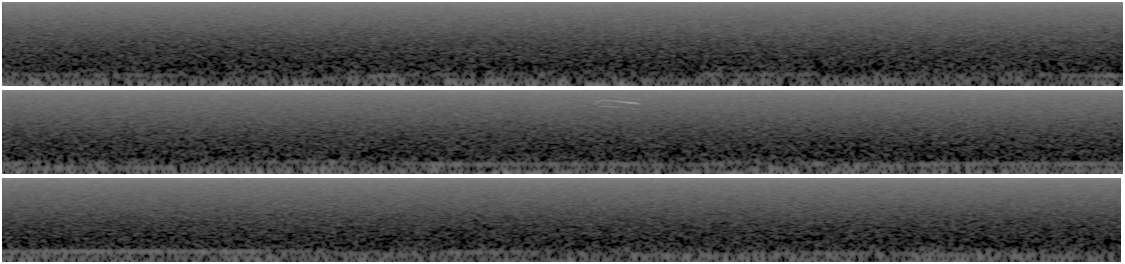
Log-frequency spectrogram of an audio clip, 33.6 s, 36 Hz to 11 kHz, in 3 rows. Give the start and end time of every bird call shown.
17.1s-17.6s: Hawaii Amakihi (Chlorodrepanis virens)

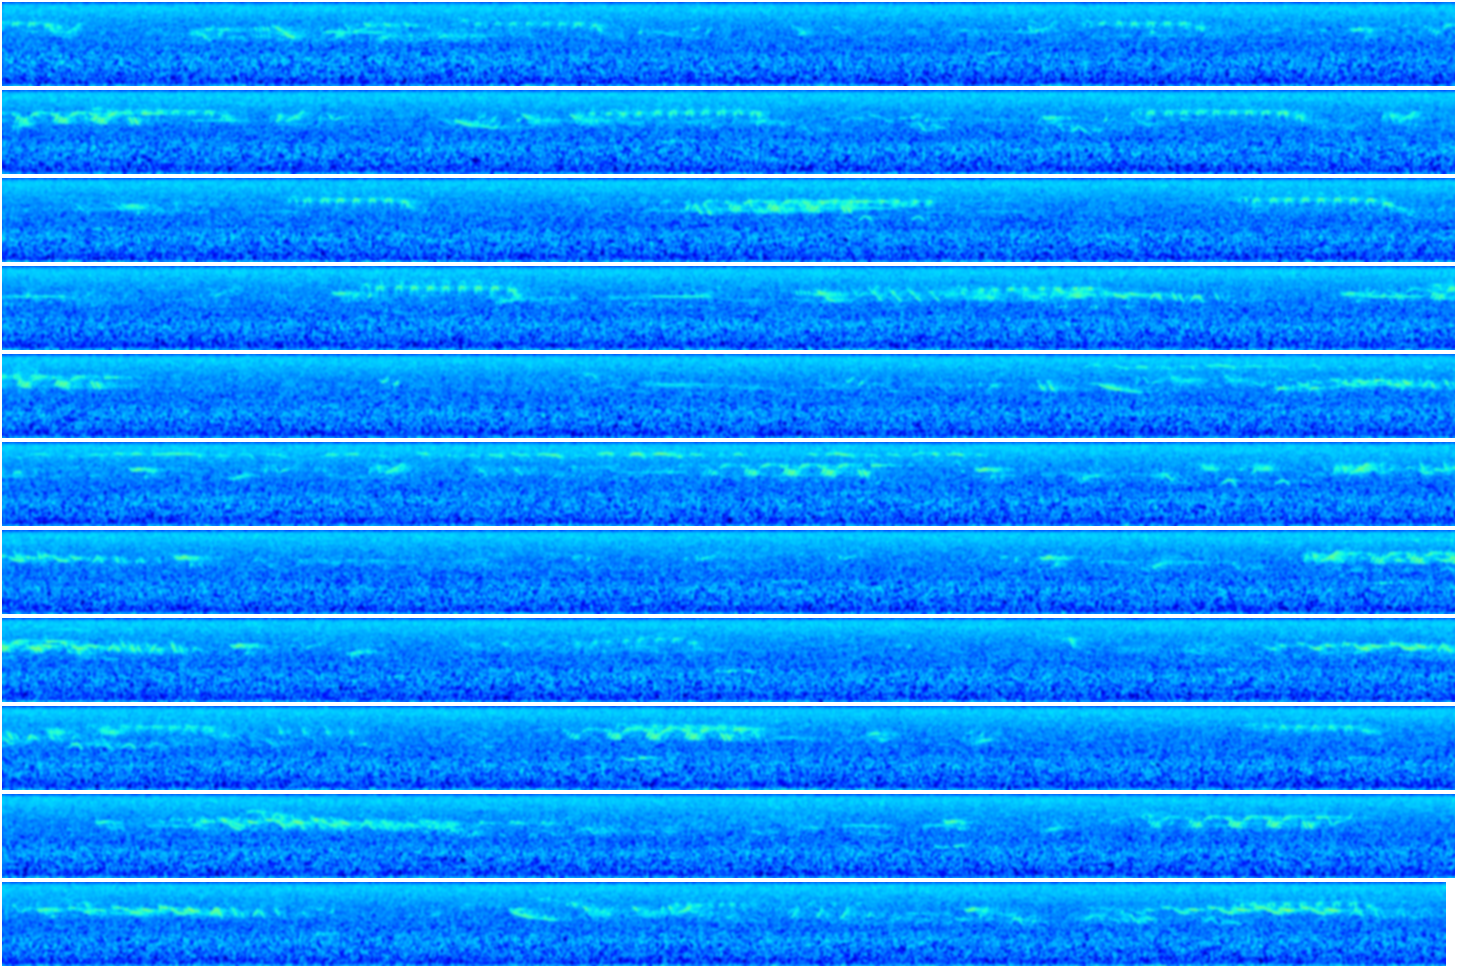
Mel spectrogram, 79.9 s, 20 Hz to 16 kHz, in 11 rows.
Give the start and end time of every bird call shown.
0.0s-26.8s: Mountain Chickadee (Poecile gambeli)
3.7s-5.4s: Dusky Flycatcher (Empidonax oberholseri)
4.3s-6.1s: Mountain Quail (Oreortyx pictus)
5.6s-8.9s: MacGillivray's Warbler (Geothlypis tolmiei)
6.3s-7.2s: Dusky Flycatcher (Empidonax oberholseri)
10.1s-11.2s: Mountain Quail (Oreortyx pictus)
12.0s-13.0s: Dusky Flycatcher (Empidonax oberholseri)
13.7s-15.6s: Dusky Flycatcher (Empidonax oberholseri)
14.4s-16.0s: Mountain Quail (Oreortyx pictus)
17.1s-20.0s: MacGillivray's Warbler (Geothlypis tolmiei)
22.7s-25.1s: Dusky Flycatcher (Empidonax oberholseri)
26.1s-28.2s: Yellow-rumped Warbler (Setophaga coronata)
27.9s-30.9s: MacGillivray's Warbler (Geothlypis tolmiei)
28.3s-30.1s: Mountain Chickadee (Poecile gambeli)
30.6s-31.5s: Dusky Flycatcher (Empidonax oberholseri)
31.8s-33.6s: Mountain Chickadee (Poecile gambeli)
33.2s-34.0s: Dusky Flycatcher (Empidonax oberholseri)
34.5s-41.5s: Mountain Chickadee (Poecile gambeli)
35.1s-36.0s: Mountain Quail (Oreortyx pictus)
37.5s-38.9s: Dusky Flycatcher (Empidonax oberholseri)
39.7s-41.0s: MacGillivray's Warbler (Geothlypis tolmiei)
40.2s-41.1s: Mountain Quail (Oreortyx pictus)
41.2s-42.2s: Dusky Flycatcher (Empidonax oberholseri)
44.5s-45.6s: Dusky Flycatcher (Empidonax oberholseri)
46.5s-49.6s: Dusky Flycatcher (Empidonax oberholseri)
47.2s-48.0s: Mountain Quail (Oreortyx pictus)
50.0s-52.1s: MacGillivray's Warbler (Geothlypis tolmiei)
50.3s-51.0s: Mountain Quail (Oreortyx pictus)
51.9s-53.1s: Dusky Flycatcher (Empidonax oberholseri)
54.4s-54.9s: Mountain Quail (Oreortyx pictus)
56.7s-57.4s: Mountain Quail (Oreortyx pictus)
58.5s-59.6s: Mountain Chickadee (Poecile gambeli)
60.8s-62.2s: MacGillivray's Warbler (Geothlypis tolmiei)
61.0s-61.6s: Mountain Quail (Oreortyx pictus)
62.3s-63.6s: Dusky Flycatcher (Empidonax oberholseri)
64.2s-65.6s: Mountain Chickadee (Poecile gambeli)
66.0s-68.2s: Yellow-rumped Warbler (Setophaga coronata)
69.8s-70.7s: Mountain Quail (Oreortyx pictus)
69.8s-70.9s: Dusky Flycatcher (Empidonax oberholseri)
71.0s-72.5s: MacGillivray's Warbler (Geothlypis tolmiei)
72.7s-74.8s: Yellow-rumped Warbler (Setophaga coronata)
74.0s-74.4s: Mountain Quail (Oreortyx pictus)
77.4s-78.2s: Dusky Flycatcher (Empidonax oberholseri)
78.3s-79.9s: Yellow-rumped Warbler (Setophaga coronata)

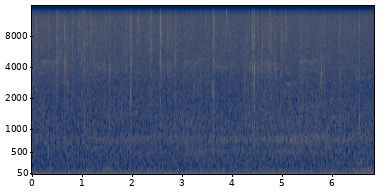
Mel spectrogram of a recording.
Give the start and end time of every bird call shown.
0.0s-6.9s: unidentified bird

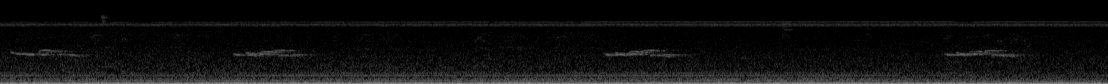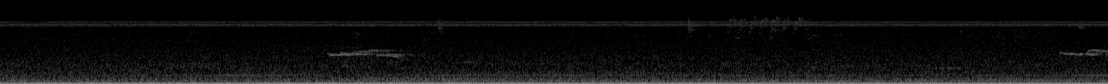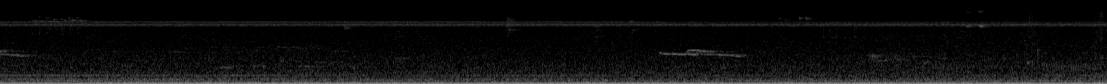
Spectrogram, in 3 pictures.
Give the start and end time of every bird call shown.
0.0s-3.2s: Long-tailed Manakin (Chiroxiphia linearis)
6.0s-10.2s: Long-tailed Manakin (Chiroxiphia linearis)
14.2s-15.2s: Long-tailed Manakin (Chiroxiphia linearis)
15.3s-19.4s: Rufous-capped Warbler (Basileuterus rufifrons)
21.5s-22.6s: Long-tailed Manakin (Chiroxiphia linearis)
22.3s-23.3s: Yellow-faced Grassquit (Tiaris olivaceus)
28.7s-29.6s: Long-tailed Manakin (Chiroxiphia linearis)

